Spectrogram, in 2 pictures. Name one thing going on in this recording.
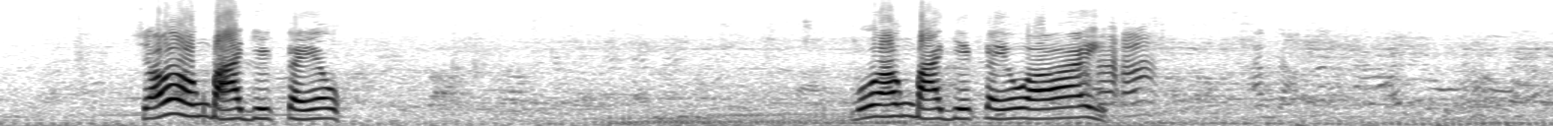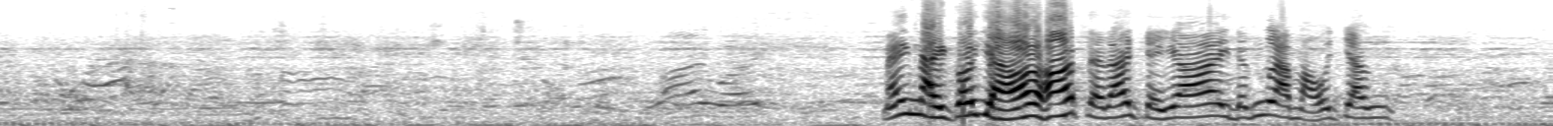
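A woman speaks loudly and animatedly close by.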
